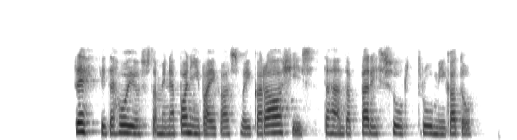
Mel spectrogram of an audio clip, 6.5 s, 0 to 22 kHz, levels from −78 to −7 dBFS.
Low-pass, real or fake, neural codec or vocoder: 5.4 kHz; real; none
